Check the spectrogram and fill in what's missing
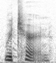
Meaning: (verb) 1. To come or go back (to a place or person) 2. To go back in thought, narration, or argument 3. To recur; to come again 4. To turn back, retreat 5. To turn (something) round
- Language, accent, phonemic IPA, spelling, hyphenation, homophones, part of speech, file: English, US, /ɹɪˈtɝn/, return, re‧turn, written, verb / noun, En-us-return.ogg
